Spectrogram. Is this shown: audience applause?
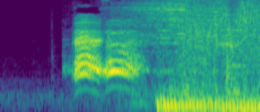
no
